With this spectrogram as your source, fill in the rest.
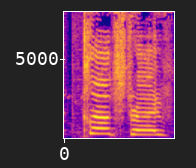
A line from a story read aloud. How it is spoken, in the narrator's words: sighed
